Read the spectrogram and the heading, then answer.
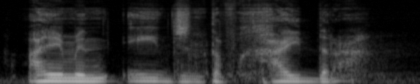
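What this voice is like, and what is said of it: Put-on villain accent. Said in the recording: “That was actually better... Your accents.”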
